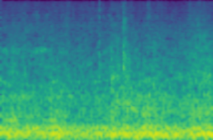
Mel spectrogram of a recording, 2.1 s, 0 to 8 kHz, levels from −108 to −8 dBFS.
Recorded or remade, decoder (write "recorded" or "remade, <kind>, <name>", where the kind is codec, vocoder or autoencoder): remade, vocoder, HiFi-GAN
